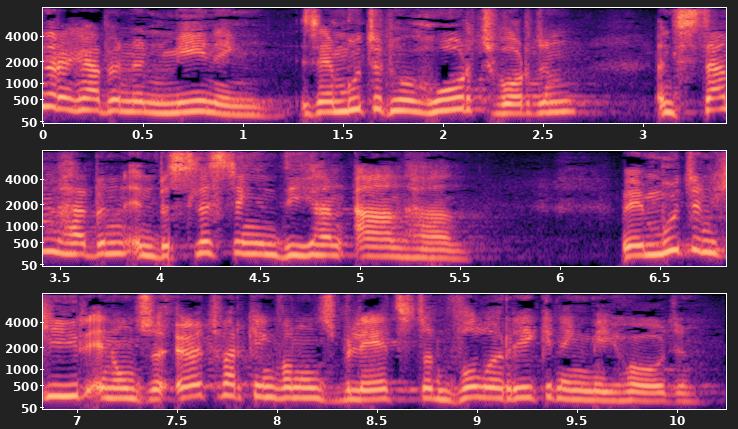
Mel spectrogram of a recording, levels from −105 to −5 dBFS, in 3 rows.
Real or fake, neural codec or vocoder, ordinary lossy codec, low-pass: real; none; none; none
